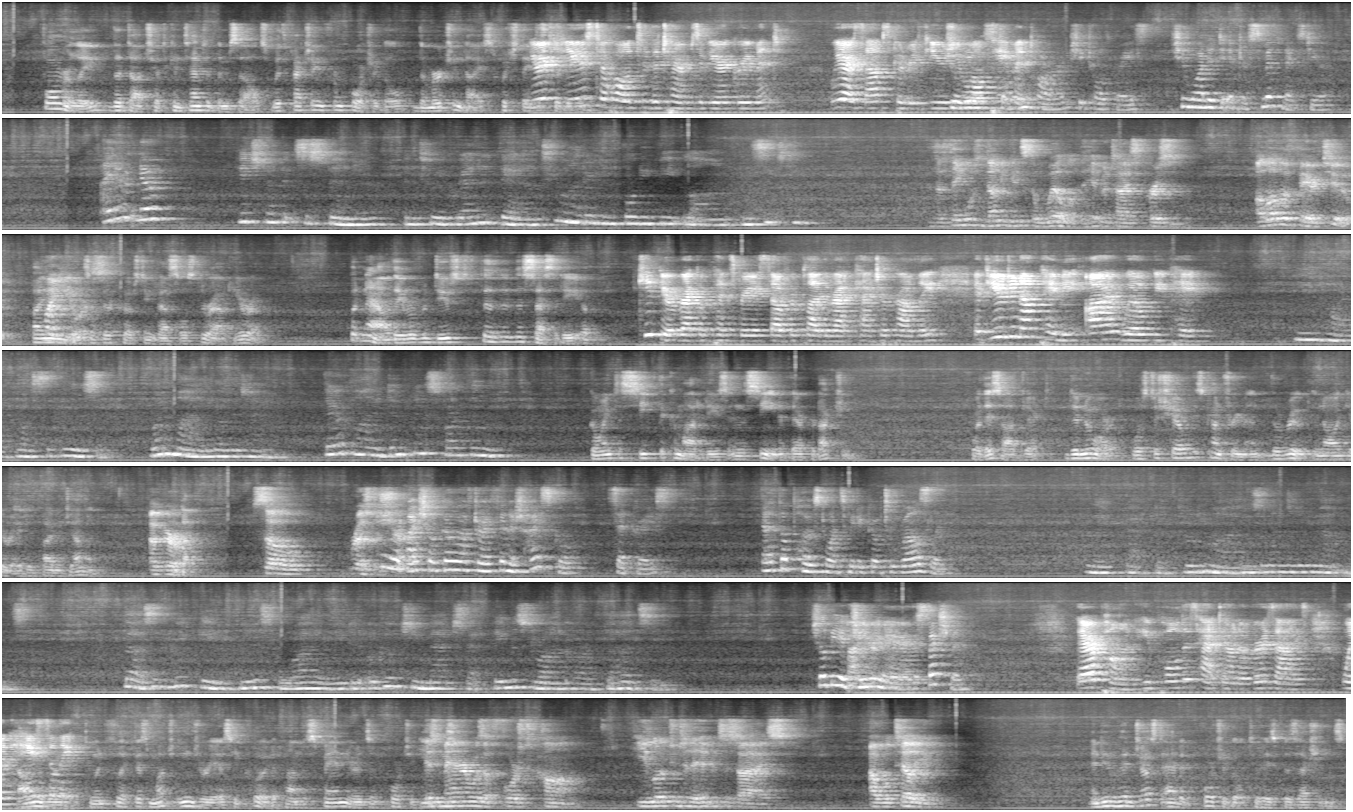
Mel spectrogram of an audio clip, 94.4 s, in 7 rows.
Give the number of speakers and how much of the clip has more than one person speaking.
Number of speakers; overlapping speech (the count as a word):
five, about 6%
